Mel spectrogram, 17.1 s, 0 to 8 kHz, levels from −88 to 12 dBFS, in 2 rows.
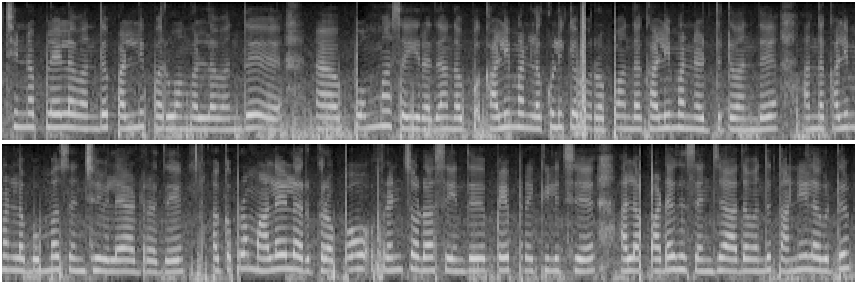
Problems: none marked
